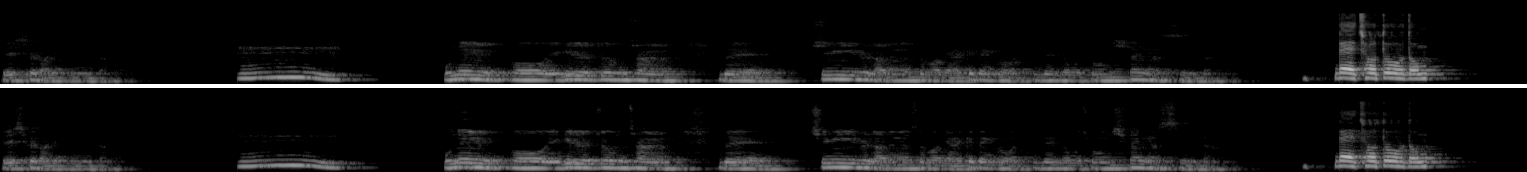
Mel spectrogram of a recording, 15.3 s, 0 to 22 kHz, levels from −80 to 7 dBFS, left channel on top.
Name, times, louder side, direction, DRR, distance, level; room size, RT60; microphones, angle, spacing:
voice 1, 0.0-1.1 4.4-7.7 8.1-12.1, equal, 70° right, 3 dB, 5.9 m, -40 dB
voice 2, 2.4-3.4 13.3-14.3, left 2 dB, 85° left, 10 dB, 1.7 m, -30 dB
29.0 x 28.5 x 4.2 m, 0.66 s
head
